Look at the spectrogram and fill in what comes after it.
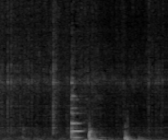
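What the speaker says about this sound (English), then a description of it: "Stop all that boiling over." A pot of ribs boils over on the stove in a home kitchen, with short bursts of hissing and sputtering as the liquid spills onto the hot surface. Nothing else is heard between the bursts.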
